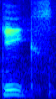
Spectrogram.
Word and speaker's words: Guix: like you can say Gwix is pronounced geeks.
